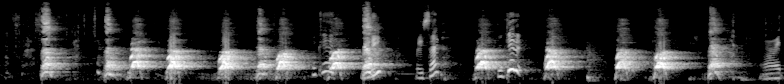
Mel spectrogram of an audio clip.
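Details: Dachshund barking indoors, a run of about a dozen sharp, harsh barks spaced roughly every three-quarters of a second, loud and fairly even in strength, with a person's voice in the room.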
